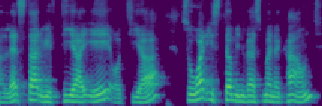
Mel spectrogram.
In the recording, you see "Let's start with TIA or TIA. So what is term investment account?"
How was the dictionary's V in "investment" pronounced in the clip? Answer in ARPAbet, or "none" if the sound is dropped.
V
